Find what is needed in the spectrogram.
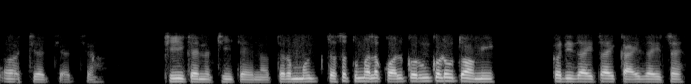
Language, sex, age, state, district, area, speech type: Marathi, male, 30-45, Maharashtra, Nagpur, urban, conversation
